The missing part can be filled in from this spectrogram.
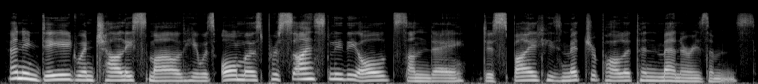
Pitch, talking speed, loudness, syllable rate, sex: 190 Hz, 125 wpm, -17 LUFS, 4.4 syllables/s, female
